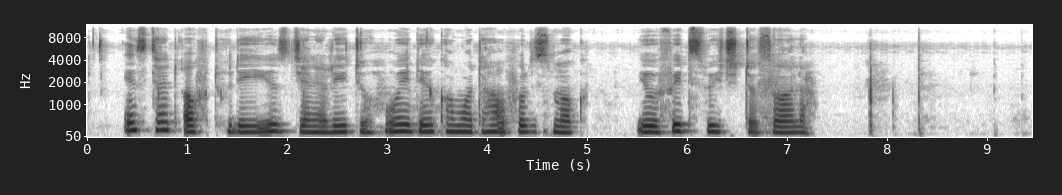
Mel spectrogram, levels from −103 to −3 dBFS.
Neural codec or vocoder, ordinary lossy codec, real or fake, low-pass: none; none; real; 10.8 kHz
